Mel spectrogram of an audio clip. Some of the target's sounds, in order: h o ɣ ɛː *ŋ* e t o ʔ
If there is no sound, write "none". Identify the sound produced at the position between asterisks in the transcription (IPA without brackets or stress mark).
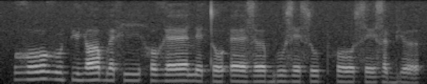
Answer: n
